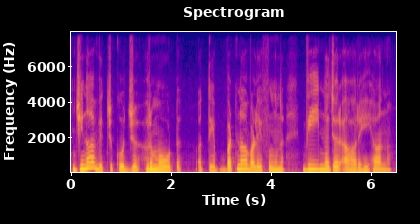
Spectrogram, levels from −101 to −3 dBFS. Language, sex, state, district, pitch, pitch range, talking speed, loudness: Punjabi, female, Punjab, Kapurthala, 200 Hz, 190-220 Hz, 120 wpm, -18 LUFS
